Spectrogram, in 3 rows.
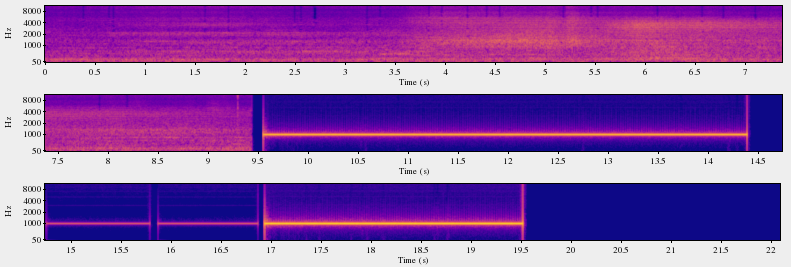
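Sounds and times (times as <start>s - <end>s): burst of rushing noise: 3.5s - 9.4s.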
